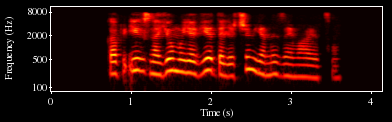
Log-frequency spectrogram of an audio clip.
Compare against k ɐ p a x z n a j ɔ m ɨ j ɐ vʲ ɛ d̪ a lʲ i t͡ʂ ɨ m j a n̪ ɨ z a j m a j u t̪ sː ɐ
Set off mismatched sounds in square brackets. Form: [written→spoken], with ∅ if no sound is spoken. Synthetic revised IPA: k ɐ p [a→i] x z n a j ɔ m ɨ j ɐ vʲ ɛ d̪ [a→ɐ] lʲ i t͡ʂ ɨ m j a n̪ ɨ z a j m a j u t̪ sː ɐ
